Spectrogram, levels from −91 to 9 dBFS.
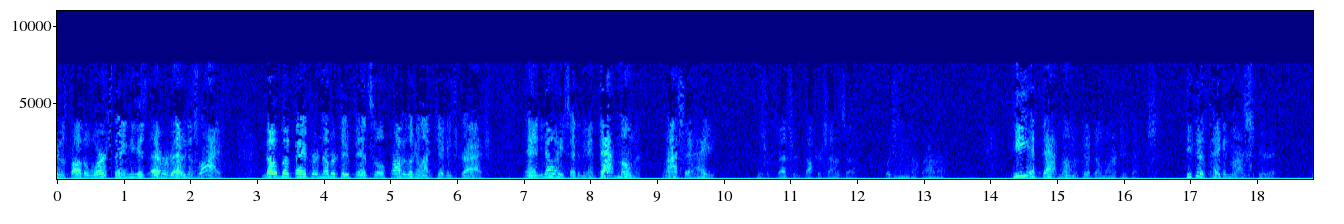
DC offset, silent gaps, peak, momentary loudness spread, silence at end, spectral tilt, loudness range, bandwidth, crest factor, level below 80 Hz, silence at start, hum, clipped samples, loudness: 0.4%; none; -30 dBFS; 19 LU; 0 s; -2.5 dB/octave; 13 LU; 7.6 kHz; 24 dB; -74 dBFS; 0 s; none; under 0.1%; -53 LUFS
